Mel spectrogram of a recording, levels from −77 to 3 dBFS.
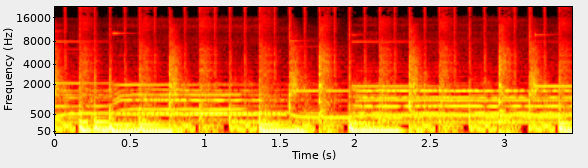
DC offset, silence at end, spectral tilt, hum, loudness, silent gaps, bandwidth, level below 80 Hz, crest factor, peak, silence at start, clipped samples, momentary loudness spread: under 0.1%; 0 s; -5.5 dB/octave; none; -11 LUFS; none; over 20 kHz; -12 dBFS; 10 dB; 0 dBFS; 0 s; 0.2%; 3 LU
